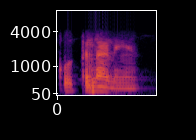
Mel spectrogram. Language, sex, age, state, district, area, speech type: Dogri, male, 18-30, Jammu and Kashmir, Samba, urban, conversation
